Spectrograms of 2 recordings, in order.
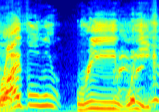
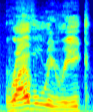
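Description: First: The phrase is said slowly and carefully. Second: The phrase is said at a normal pace.

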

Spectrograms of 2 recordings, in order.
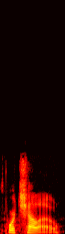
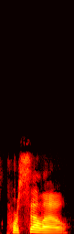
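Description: First: The name sounds like the mushroom's name. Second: The name does not sound like the mushroom. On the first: The speaker calls it wrong. "It's not Porcello, like the mushroom" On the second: The speaker calls it right. "It's Porcello"

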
